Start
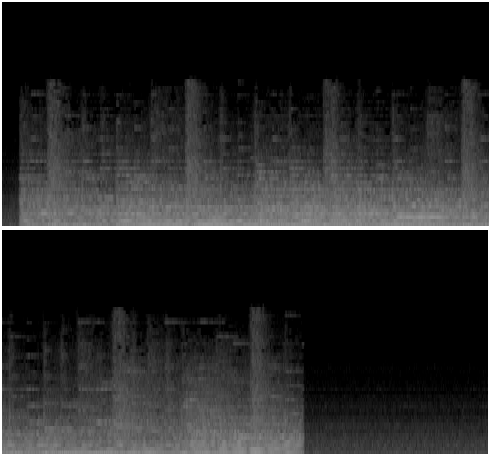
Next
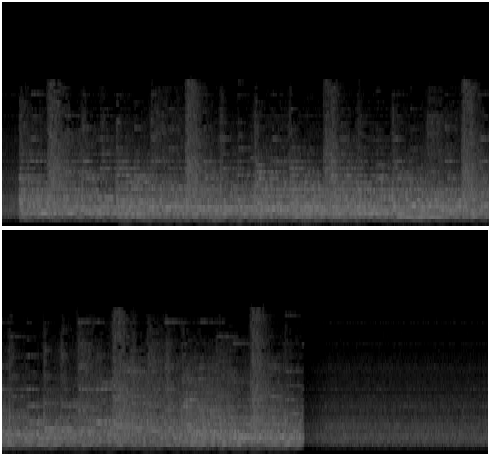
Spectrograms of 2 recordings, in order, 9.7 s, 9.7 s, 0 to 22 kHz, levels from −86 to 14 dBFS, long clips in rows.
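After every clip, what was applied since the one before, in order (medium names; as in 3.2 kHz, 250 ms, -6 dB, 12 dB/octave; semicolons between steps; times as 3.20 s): high-pass 1.4 kHz 24 dB/octave; compression 2:1, threshold -56 dBFS, peak gain reduction 12.5 dB; trim +8 dB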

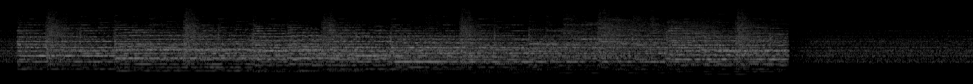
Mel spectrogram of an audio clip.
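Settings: bass shelf 390 Hz +8.5 dB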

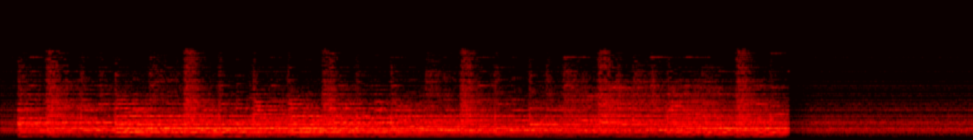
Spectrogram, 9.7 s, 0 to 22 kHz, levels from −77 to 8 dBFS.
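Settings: comb of notches 1.1 kHz; robot voice 318 Hz; trim +8 dB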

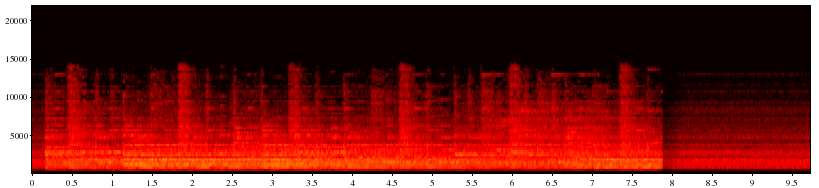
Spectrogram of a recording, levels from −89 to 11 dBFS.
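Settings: resonant high-pass 880 Hz, resonance Q 7.9; trim -4 dB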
